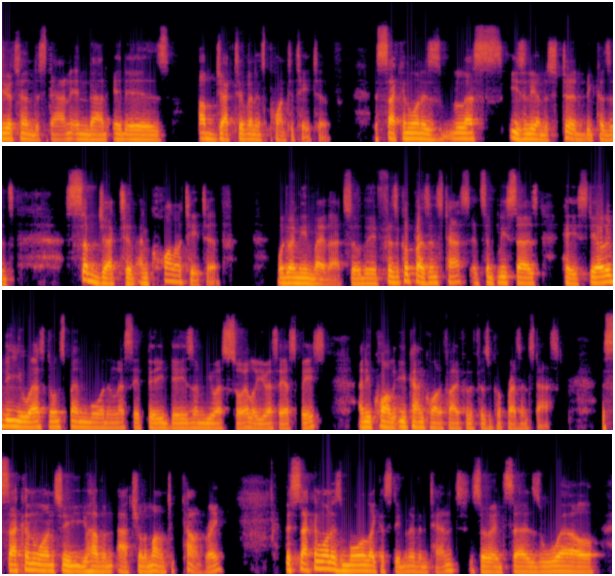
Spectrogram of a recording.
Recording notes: (LIVESTREAM). For those joining us on Zoom. What you guys have come to this, to this live stream, you have questions.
